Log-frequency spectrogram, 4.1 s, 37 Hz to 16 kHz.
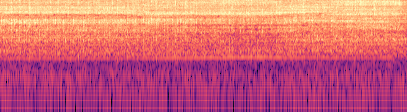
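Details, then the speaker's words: Parkside PAS 4 D7 budget cordless screwdriver, USB-C charged, running free: steady high-pitched gear whine with a faint odd edge, noise stranger than in reverse; cause unclear. "Lors d'un serrage normal, on entend un léger grincement, comme si l'appareil essayait de forcer un peu, mais on verra ce que ça donne à l'usage."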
